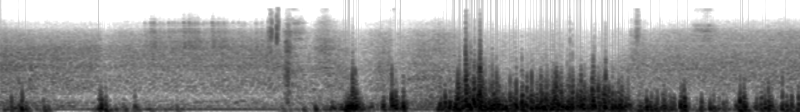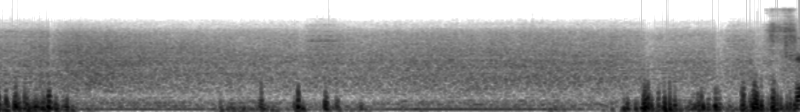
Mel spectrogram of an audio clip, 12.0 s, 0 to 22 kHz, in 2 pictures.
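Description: Two oscillating desk fans running together, a 1960s GE oscillating desk fan and a plastic desk fan, their motors humming steadily. About three and a half seconds in, for about three seconds, and again near the end, their airflow sweeps across the microphone in loud gusts.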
